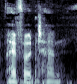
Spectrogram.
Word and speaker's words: iPhone X: Nope, iPhone 10. It's not X, it's 10.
